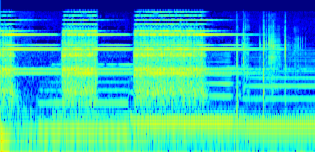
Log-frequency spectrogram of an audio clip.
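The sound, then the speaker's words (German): A telephone bell rings in two loud, sustained bursts separated by a short pause, followed by a few faint clicks. “Er stieg aus dem Bett, ging nackt zum Telefon und nahm den Hörer nach dem zweiten Läuten ab.”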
